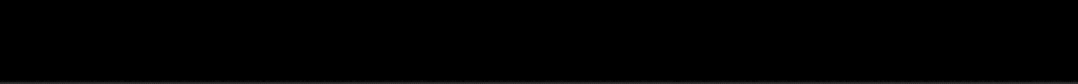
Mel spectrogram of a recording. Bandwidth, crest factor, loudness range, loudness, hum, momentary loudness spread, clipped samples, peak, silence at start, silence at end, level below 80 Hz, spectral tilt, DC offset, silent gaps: 12.5 kHz; 6 dB; 0 LU; -66 LUFS; 50 Hz at -65 dBFS; 0 LU; under 0.1%; -56 dBFS; 0 s; 0 s; -62 dBFS; -5.5 dB/octave; under 0.1%; none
